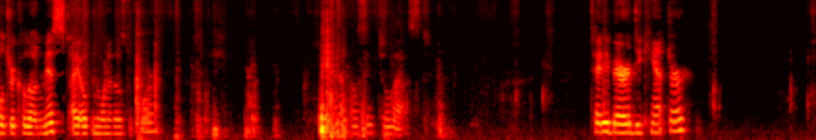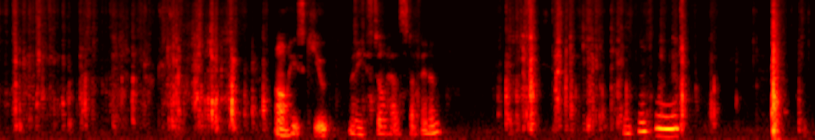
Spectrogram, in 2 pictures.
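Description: Paper rustles as items are unwrapped from a cardboard box.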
